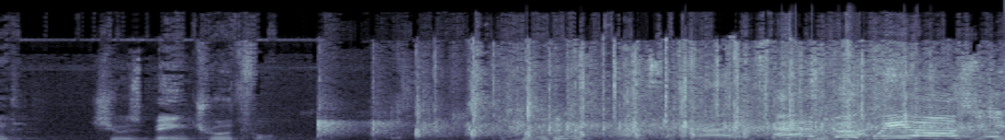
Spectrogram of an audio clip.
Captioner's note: audience applauds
